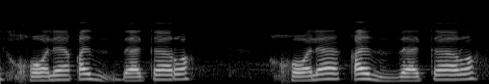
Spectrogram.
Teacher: خو جو ہے اس کو بھی پر پڑھیں گے، قاف کو بھی پر پڑھیں گے، لام کو نارمل ادا کریں گے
